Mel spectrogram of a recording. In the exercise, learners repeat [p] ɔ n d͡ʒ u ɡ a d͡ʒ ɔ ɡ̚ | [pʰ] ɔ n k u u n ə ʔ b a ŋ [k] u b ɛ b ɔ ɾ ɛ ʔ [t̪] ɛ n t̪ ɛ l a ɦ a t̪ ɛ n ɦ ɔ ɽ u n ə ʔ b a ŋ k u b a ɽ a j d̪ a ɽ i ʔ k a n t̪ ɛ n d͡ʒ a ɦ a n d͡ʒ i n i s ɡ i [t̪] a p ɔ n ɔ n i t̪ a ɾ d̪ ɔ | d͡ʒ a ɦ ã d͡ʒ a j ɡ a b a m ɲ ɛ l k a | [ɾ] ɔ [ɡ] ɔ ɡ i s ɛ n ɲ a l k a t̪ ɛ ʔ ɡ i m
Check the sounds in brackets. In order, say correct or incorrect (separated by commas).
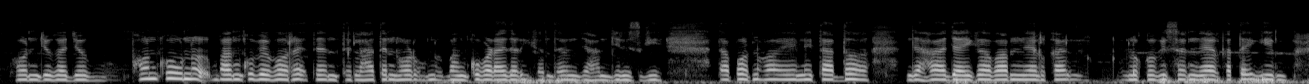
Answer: incorrect, correct, correct, correct, correct, incorrect, incorrect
